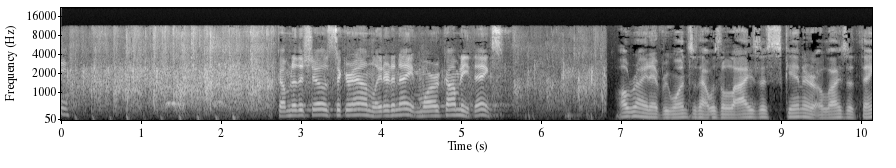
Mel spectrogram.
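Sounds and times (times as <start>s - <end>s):
speech: 0.0s - 0.3s, 2.7s - 5.6s, 7.0s - 10.1s
audience applause: 0.0s - 6.8s.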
